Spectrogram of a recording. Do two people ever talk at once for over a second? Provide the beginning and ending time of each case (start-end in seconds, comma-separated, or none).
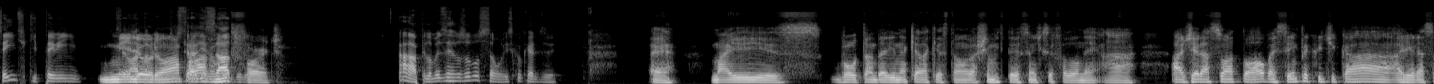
1.0-2.6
